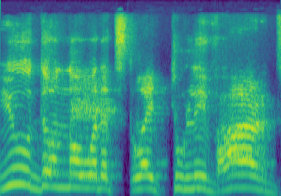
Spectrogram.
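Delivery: put-on thick Moroccan accent. Speaker retelling what a Moroccan man told him, thick Moroccan accent. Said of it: "thick uh, accent".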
